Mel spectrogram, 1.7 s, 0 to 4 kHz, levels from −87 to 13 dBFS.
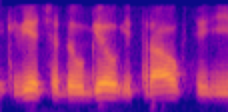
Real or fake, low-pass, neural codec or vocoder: real; 3.6 kHz; none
